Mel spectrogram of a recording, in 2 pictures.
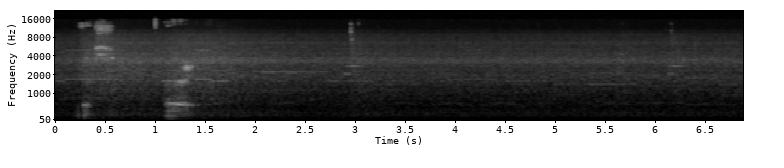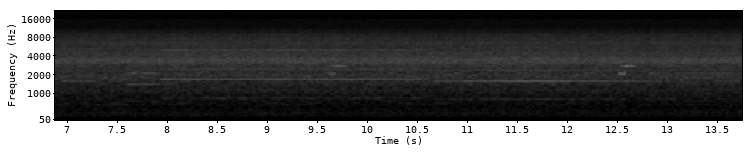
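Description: Short electronic beeps sound as letters are picked from a menu.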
